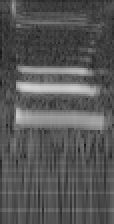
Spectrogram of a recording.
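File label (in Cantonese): "zoi1", Cantonese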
